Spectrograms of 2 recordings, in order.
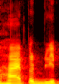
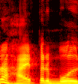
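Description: First: The word ends with two syllables, 'buh-lee'. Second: The word ends with a single 'bowl' syllable. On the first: The speaker calls it right. "इसको हाइपरबली पढ़ते हैं" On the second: The speaker calls it wrong. "हाइपर बोल दिख रहा है"

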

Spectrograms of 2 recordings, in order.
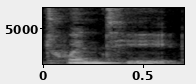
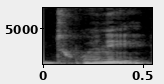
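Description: First: It is said in a British accent. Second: It is said in an American accent. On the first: "in British English, it's 20" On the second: "in American English, which mommy speaks"

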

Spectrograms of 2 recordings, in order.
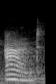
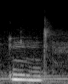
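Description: First: The word is said in its full form. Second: The word is said in a reduced, weak form. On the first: "把这个and" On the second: "弱读成为and"

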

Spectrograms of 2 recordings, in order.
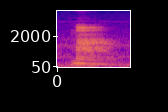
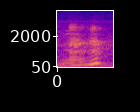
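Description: First: The pitch starts low and falls lower. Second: The pitch rises with a break in the voice. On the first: "下降符号，跟三声很像" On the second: "一个波浪状符号，它就念妈"

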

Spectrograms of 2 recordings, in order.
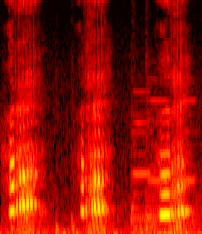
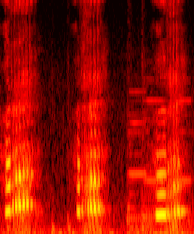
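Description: First: The growl sounds cheerful and lively. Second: The same.

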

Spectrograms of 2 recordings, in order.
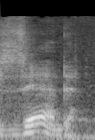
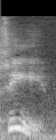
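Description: First: The letter is said the Canadian way, 'zed'. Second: The letter is said the American way, 'zee'.

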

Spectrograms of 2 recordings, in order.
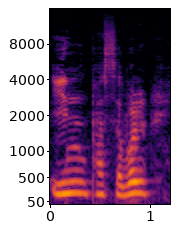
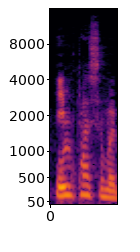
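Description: First: An n sound comes before the p. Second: An m sound comes before the p. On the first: The speaker calls it wrong. "원래는 in인데" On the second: The speaker calls it right. "impossible이 편하죠"

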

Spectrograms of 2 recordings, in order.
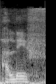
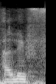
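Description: Both takes have the same delivery.

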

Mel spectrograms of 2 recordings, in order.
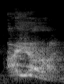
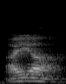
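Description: First: The yell is forceful and comes from deep down. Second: The yell is weak and comes from the throat. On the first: The speaker calls it right. "from your key, from your core. Here" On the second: The speaker calls it wrong.

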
